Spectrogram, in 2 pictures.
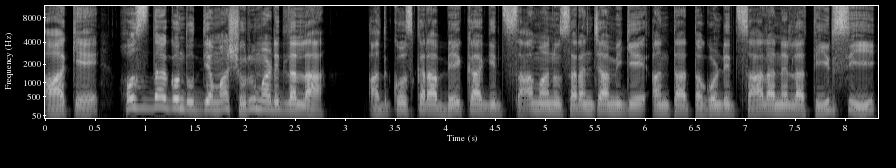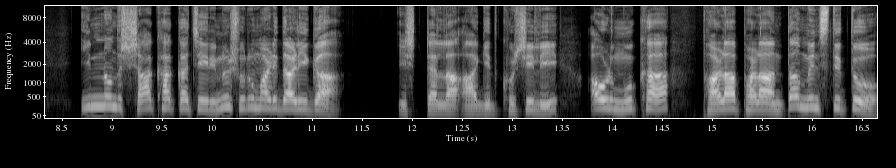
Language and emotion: Kannada, happy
